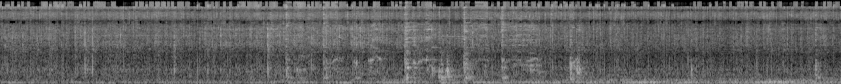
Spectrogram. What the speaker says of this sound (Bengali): উচ্ছেগুলো একটু মোটা মোটা করে কাটা হয়ে গেছে, ভাজা হতে সময় লাগবে।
